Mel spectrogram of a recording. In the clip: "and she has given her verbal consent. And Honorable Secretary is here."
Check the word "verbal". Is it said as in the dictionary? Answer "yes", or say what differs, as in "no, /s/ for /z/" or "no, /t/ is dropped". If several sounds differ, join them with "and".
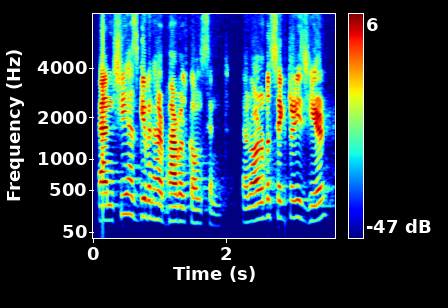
no, /b/ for /v/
